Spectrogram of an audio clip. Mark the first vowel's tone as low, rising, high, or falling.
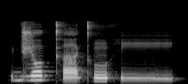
high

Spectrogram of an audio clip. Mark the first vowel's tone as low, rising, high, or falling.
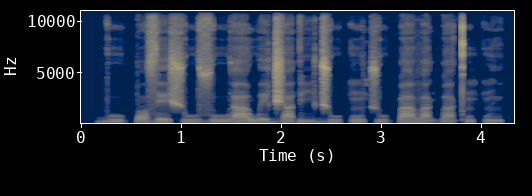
falling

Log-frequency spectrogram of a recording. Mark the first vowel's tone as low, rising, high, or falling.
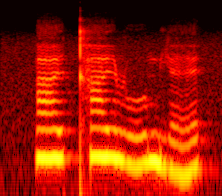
high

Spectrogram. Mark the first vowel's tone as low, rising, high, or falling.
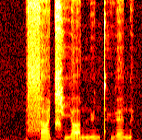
rising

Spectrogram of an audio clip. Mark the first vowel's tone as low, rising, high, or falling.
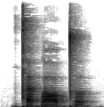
low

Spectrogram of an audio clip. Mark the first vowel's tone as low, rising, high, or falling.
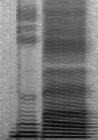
low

